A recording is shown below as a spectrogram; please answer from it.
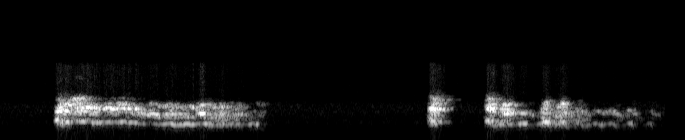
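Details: Morning barking from a neighbour's dogs: a long, rough, sustained bark-howl, a pause, then a short sharp bark and a broken, wavering bark, with silence between.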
